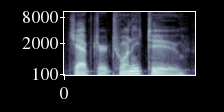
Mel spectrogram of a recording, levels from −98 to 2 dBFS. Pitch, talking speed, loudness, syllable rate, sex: 105 Hz, 135 wpm, -17 LUFS, 4.2 syllables/s, male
